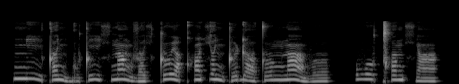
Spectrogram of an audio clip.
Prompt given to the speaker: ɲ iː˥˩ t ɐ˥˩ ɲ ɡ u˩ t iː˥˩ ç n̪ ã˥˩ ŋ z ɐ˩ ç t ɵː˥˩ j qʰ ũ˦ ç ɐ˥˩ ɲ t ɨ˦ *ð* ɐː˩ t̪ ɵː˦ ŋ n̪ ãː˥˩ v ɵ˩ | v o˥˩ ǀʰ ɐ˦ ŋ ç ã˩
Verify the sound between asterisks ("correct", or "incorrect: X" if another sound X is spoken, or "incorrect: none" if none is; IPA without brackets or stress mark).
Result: incorrect: ɖ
